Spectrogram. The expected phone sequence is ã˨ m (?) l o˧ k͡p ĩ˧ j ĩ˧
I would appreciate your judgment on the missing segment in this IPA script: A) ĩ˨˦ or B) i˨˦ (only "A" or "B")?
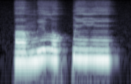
B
